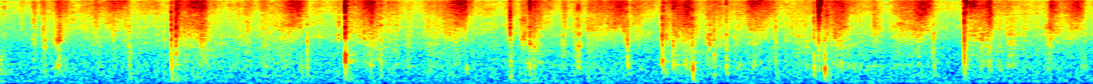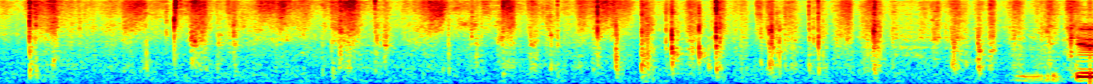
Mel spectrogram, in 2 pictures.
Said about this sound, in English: Give these a nice good shuffle.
